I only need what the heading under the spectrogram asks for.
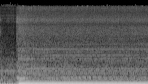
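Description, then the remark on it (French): A dental plaster vibrator kicks on after a short pause and keeps running with a steady, loud low-pitched buzz and mechanical hum, unchanging to the end, with no one talking, as mixed plaster is poured into a dental impression tray. “Une fois qu'il est mélangé, vous avez ici un vibreur. Je vais couler le plâtre dans le porte-empreinte.”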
